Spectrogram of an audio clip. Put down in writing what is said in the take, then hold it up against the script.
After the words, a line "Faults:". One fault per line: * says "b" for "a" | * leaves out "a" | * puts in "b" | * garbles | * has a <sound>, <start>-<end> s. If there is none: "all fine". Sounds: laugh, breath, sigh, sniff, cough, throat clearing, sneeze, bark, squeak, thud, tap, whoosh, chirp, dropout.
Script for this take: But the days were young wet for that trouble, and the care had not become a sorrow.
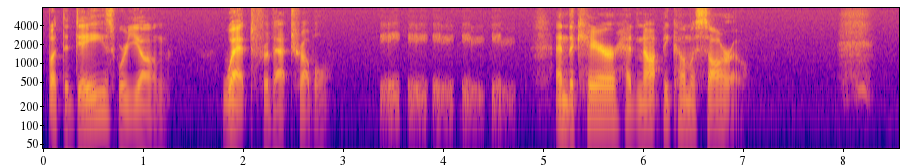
But the days were young wet for that trouble, and the care had not become a sorrow.
Faults:
* has a laugh, 3.4-4.7 s
* has a sniff, 7.9-8.4 s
